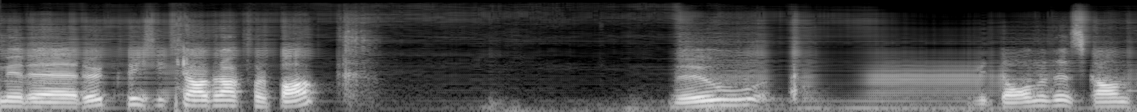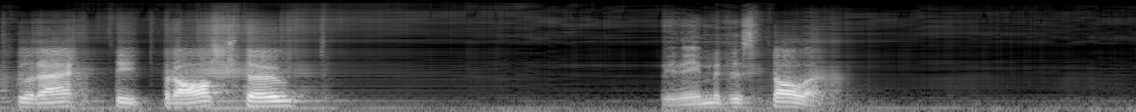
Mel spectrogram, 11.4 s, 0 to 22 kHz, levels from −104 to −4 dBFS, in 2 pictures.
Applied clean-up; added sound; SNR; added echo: neural mask model RNNoise.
